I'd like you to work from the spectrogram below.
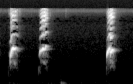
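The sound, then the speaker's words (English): A voice imitates a dog with three short, high-pitched yips, two in quick succession and a third after a pause. There is no other talking. “it's a very good dog voice, but I hear them bark too much every day.”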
